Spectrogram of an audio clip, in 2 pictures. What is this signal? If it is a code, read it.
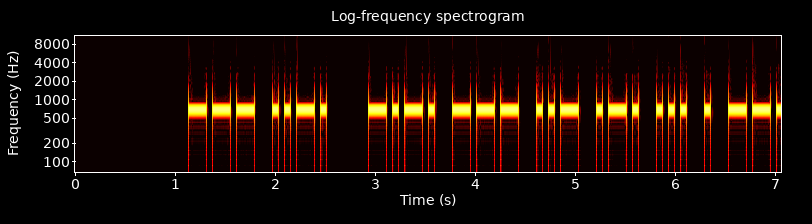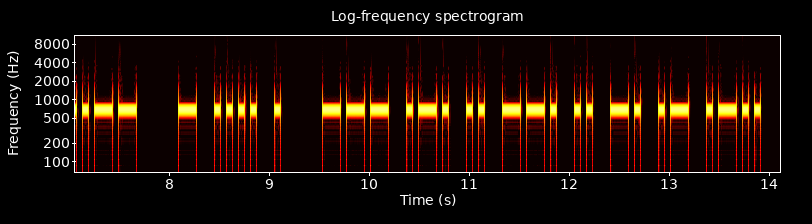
Morse code, heard as a keyed tone, about 19 wpm, 700 Hz. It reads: OF COURSE, THE ORIGINAL
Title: Sentences from Top 1500 Words 20wpm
